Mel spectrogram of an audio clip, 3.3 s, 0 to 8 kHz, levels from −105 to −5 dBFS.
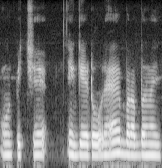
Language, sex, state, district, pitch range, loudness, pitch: Hindi, male, Uttar Pradesh, Shamli, 150-160 Hz, -14 LUFS, 155 Hz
